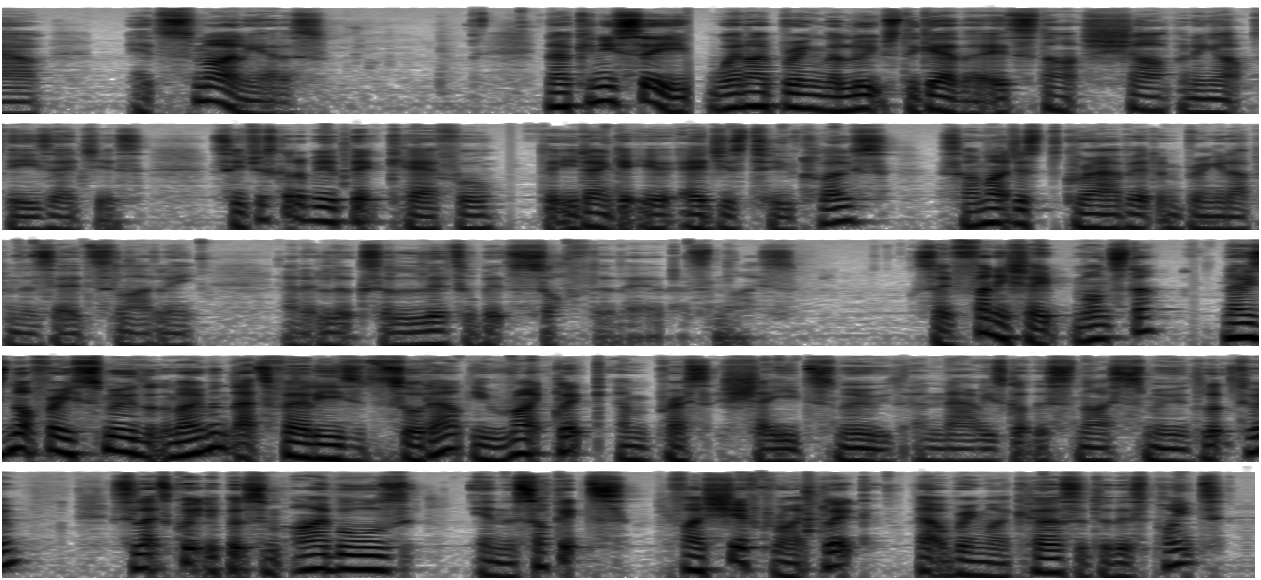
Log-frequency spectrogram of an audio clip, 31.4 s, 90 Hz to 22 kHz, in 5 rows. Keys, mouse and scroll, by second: 0.0-7.9 middle drag, 6.9 Tab, 7.4 scroll up 1, 8.2 middle click, 9.6-13.1 middle drag, 11.6 g, 13.1 click, 13.5 Tab, 13.5-23.1 middle drag, 15.9-16.3 scroll down 1, 23.1-29.6 right drag, 29.6-31.4 middle drag.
